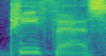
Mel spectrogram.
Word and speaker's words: PFAS: country including military bases where high rates of pfas have been discovered yeah that's how you say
